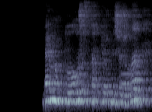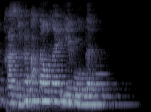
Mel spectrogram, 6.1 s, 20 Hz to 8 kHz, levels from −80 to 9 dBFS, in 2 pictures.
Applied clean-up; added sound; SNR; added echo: none; Wind instrument, woodwind instrument; 16 dB; reverberation time 1.2 s.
